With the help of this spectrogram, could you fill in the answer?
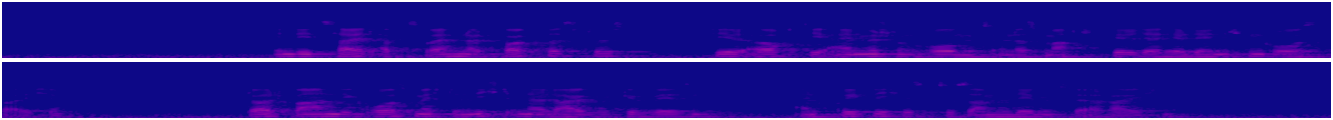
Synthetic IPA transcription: ʔɪndiːt͡saɪtʔa̰p̚t͡sv̥a̰ɪhʊndɐtfoːɐkʁ̥ɪstʊs | fiːlʔa̰ʊxd̥iːʔa̰ɪnmɪʃʊŋʁoːmsɪ̰ndasmaχtʃpiːldeːɐɦɪleːnɪʃn̩ɡʁoːsʁa̰ɪçə | d̥ɔɐtv̥aːʁəndiːɡʁoːsmɛçtənɪçtɪndeːɐlaːɡəɡəveːzn̩ | ʔaɪnfʁ̥iːtʰlɪçəst͡suzamənleːbm̩t͡suɛ̰ɐʁaɪçn̩

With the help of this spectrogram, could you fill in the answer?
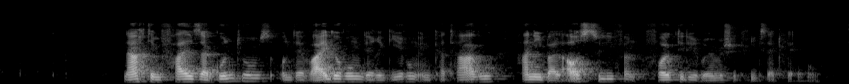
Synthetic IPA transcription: naːχd̥eːmfalzaɡʊntʊmsʊnt̚d̥eːɐva̰ɪɡəʁ̞ʊŋdeːɐʁ̞eɡiːʁ̞ʊŋɪ̰nkʰaɐtʰa̰ːɡo | hanibalʔa̰ʊst͡suliːfɐnfɔlk̚tədiːʁøːmɪʃəkʁ̥iːksɛɐkʰl̥ɛ̰ːʁʊŋ

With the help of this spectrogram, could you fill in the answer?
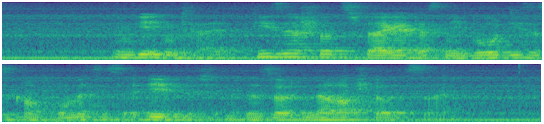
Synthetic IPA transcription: ʔɪmɡeːɡŋ̩tʰaɪld̥iːzɐʃʊt͡sʃtaɐɡɐt̚d̥asnivoːdiːzəskʰɔmpʁ̥omɪsəsɛɐɦeːplɪçʊ̰ntv̥iːɐzɔltn̩daʁaʊfʃtɔlt͡sz̥a̰ɪn

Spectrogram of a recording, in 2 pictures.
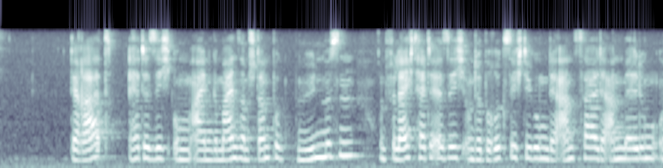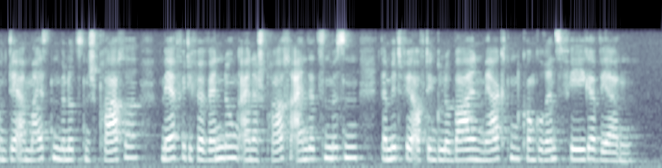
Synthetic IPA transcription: d̥eːɐʁaːt | hɛtəzɪçʔʊmʔa̰ɪnənɡəmaɪnzaːmənʃtant̚pʰʊŋkt̚b̥əmyːənmʏsn̩ʔʊntfɪlaɪçthɛtəʔḛːɐzɪçʔʊ̰ntɐbəʁ̞ʏkz̥ɪçtɪɡʊŋdeːɐʔa̰nt͡saːldeːɐʔa̰nmɛldʊŋənʔʊ̰nt̚d̥eːɐʔamːaɪstn̩bənʊt͡stn̩ʃpʁ̥aːχə | meːɐfyːɐdiːfɛɐvɛndʊŋʔa̰ɪnɐʃpʁ̥aːχə̰ʔa̰ɪnzɛt͡sn̩mʏsn̩ | d̥amɪtv̥iːɐʔaʊfd̥eːnɡlobaːlənmɛɐktn̩kʰɔŋkuʁɛnt͡sfɛːɪɡɐveːɐdn̩

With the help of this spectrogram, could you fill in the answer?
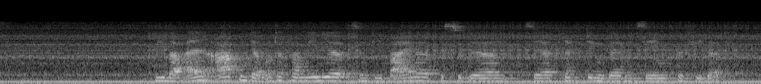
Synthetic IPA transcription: viːbaɪʔa̰lənʔa̰ːɐtn̩deːɐʔʊntɐfamiːljəzɪnt̚d̥iːba̰ɪnəb̥ɪst͡sudeːɐ | z̥eːɐkʁ̥ɛftɪɡŋ̩ɡɛlbm̩t͡seːnəb̥əfiːdɐ̰t

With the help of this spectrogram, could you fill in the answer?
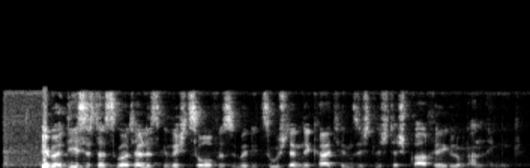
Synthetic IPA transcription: ʔyːbɐdiːsɪstd̥asʔuɐtʰaɪldɛsɡ̥əʁ̞ɪçt͡shoːfəsʔyːbɐdiːt͡suːʃtɛndɪkʰaɪthɪnzɪçtlɪçd̥eːɐʃpʁ̥aːχʁ̥eːɡəlʊŋʔa̰nhɛ̰ŋɪç

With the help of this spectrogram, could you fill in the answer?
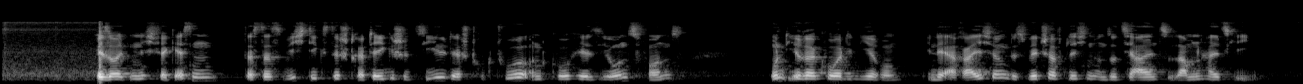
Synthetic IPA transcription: viːɐzɔltn̩nɪçtfɛɐɡɛ̰sn̩ | d̥asd̥asv̥ɪçtɪçstəʃtʁ̥atʰeːɡɪʃət͡siːldeːɐʃtʁ̥ʊktʰuːɐʔʊ̰ntkʰoɦezjoːnsfɔns | ʔʊntʔḭːʁ̞ɐkʰoɔɐdiniːʁ̞ʊŋ | ʔɪndeːɐɛ̰ɐʁaɪçʊŋdɛsv̥ɪɐtʃaftlɪçn̩ʊntz̥ot͡sjaːlənt͡suzamənɦalslḭːɡŋ̩

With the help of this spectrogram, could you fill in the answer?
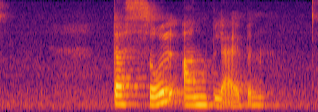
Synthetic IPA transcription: d̥asz̥ɔlʔanbla̰ɪbən

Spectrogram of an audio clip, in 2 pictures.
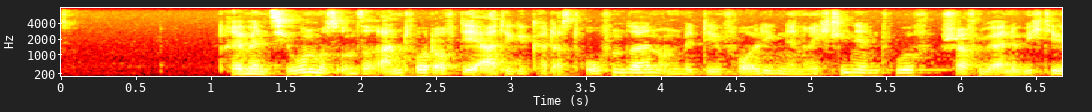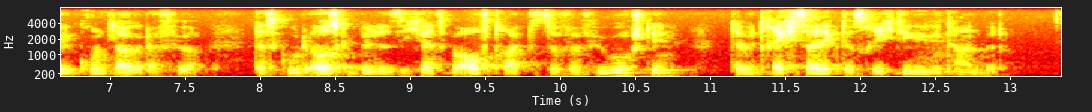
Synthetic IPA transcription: pʁ̥ɛvɛnt͡sjoːnmʊsʔʊ̰nzəʁə̰ʔa̰ntv̥ɔɐta̰ʊfd̥eːɐʔa̰ːɐtɪɡəkʰata̰stʁ̥oːfn̩zaɪnʊ̰ntmɪt̚d̥eːmfo̰ːɐliːɡŋ̩dənʁɪçtliːnjənɛntv̥ʊɐfʃafn̩viːɐʔaɪnəvɪçtɪɡəɡʁʊntʰlaːɡəda̰fy̰ːɐ | d̥asɡ̥uːtʔa̰ʊsɡ̥əbɪldətəzɪçɐhaɪt͡sb̥ə̰ʔa̰ʊftʁ̥aːk̚tə̥t͡suːɐfɛɐfyːɡʊŋʃteːən | d̥amɪtʁɛçtt͡saɪtɪçd̥asʁɪçtɪɡəɡətʰaːnvɪ̰ɐt

